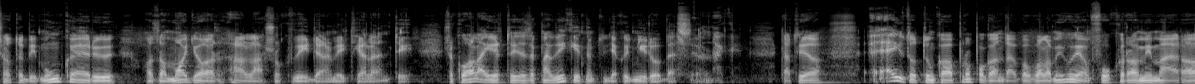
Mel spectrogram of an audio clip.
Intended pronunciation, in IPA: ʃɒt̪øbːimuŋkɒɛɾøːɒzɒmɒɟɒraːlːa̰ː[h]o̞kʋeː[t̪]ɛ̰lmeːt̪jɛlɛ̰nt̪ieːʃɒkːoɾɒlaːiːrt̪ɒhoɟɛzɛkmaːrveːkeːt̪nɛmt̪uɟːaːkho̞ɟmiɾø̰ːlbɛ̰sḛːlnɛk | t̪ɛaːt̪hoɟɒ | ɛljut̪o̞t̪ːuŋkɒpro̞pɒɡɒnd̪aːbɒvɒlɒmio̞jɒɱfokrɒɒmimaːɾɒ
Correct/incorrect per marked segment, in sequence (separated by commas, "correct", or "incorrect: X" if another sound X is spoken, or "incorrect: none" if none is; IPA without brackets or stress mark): incorrect: ʃ, incorrect: d̪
